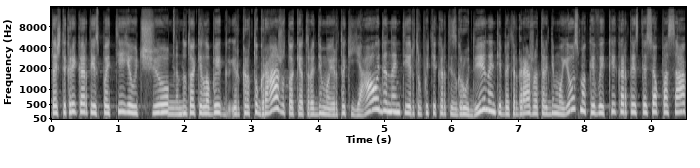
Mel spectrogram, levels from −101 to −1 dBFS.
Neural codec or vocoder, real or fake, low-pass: vocoder, 48 kHz, 128 mel bands, Vocos; fake; 14.4 kHz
